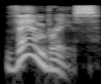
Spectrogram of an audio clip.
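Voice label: "vambrace", British English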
